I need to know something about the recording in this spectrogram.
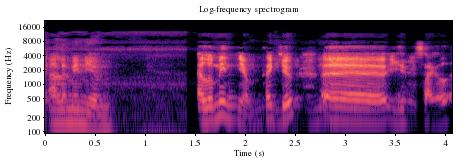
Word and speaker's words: aluminium: It's the aluminum. How do you say that? In England we say aluminium.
